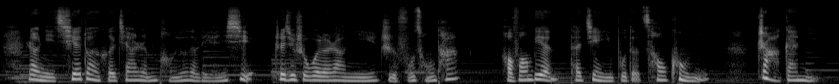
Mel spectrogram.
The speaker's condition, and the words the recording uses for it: No condition.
